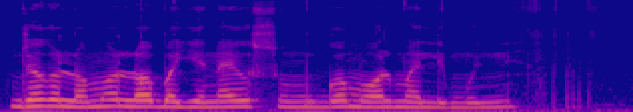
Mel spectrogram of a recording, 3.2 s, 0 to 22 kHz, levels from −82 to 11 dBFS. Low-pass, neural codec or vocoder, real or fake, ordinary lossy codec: none; none; real; none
